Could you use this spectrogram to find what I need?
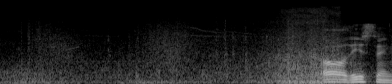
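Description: Rockets whoosh through the air.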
